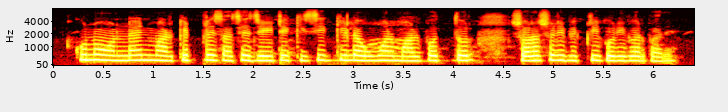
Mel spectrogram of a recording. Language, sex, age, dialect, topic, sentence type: Bengali, female, 18-24, Rajbangshi, agriculture, statement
